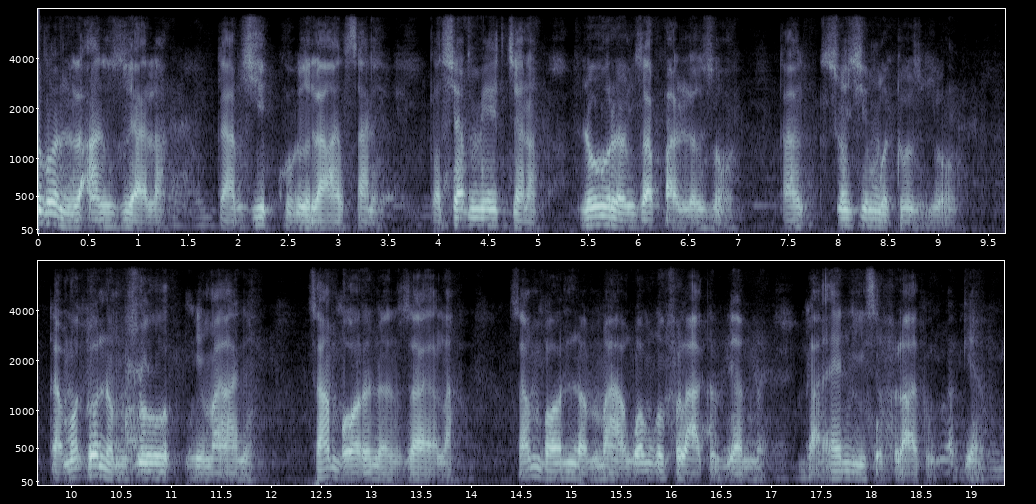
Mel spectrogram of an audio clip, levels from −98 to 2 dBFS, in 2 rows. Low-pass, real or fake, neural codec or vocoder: 7.2 kHz; fake; codec, 24 kHz, 3 kbps, HILCodec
